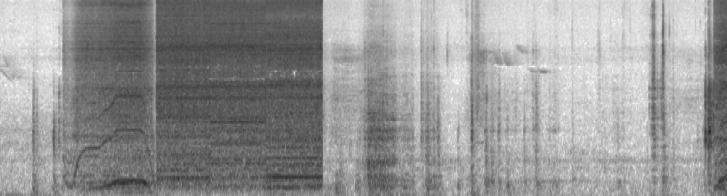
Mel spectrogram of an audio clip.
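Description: A power tool drives screws into holes on a Land Rover Defender camper conversion: a loud whirring burst climbing in pitch, a brief pause, another sustained run, then scattered clatter of handling and tool noises.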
